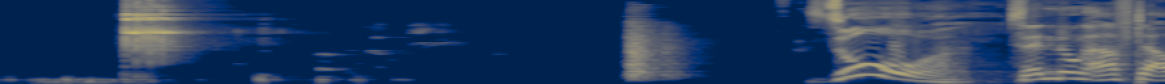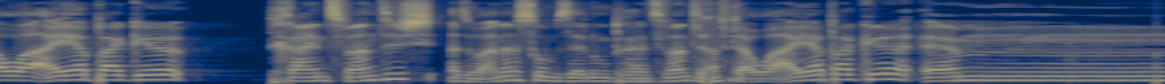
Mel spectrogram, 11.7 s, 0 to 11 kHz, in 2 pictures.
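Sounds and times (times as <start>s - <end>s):
glasses clinking in a toast: 0.7s - 1.1s
speech: 4.1s - 11.6s.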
